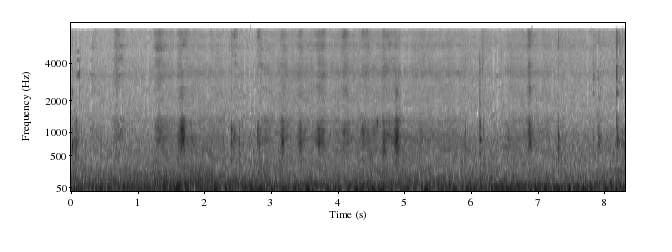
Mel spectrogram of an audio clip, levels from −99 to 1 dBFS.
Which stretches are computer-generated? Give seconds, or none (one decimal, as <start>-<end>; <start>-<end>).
1.3-2.3; 2.9-5.9; 6.5-7.2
